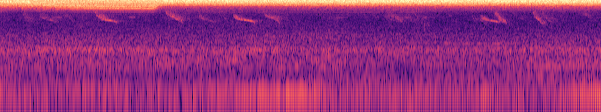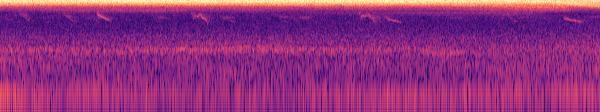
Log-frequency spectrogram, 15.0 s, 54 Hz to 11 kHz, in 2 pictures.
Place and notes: Lane TaoMi, Puli Township - A small village in the evening
Goose calls, Traffic Sound, Insect sounds, A small village in the evening
Zoom H2n MS+XY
